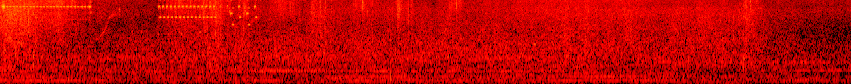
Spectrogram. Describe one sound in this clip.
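Footsteps thud on wooden planks.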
